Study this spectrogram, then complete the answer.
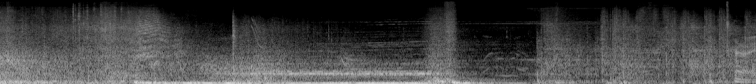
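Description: Dense gunfire crackles through a firefight in the video game Control, with rapid shots and heavy booms that ease off briefly near the end before more shots ring out.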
